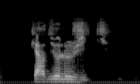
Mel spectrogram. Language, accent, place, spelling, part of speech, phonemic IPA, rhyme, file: French, France, Lyon, cardiologique, adjective, /kaʁ.djɔ.lɔ.ʒik/, -ik, LL-Q150 (fra)-cardiologique.wav
- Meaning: 1. cardiac 2. cardiological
